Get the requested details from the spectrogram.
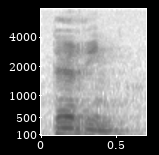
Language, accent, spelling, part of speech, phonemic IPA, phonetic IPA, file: Armenian, Eastern Armenian, դեղին, noun / adjective, /deˈʁin/, [deʁín], Hy-դեղին.ogg
- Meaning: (noun) definite dative singular of դեղ (deġ); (adjective) yellow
